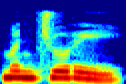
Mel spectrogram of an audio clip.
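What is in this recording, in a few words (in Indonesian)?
"mencuri", Indonesian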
